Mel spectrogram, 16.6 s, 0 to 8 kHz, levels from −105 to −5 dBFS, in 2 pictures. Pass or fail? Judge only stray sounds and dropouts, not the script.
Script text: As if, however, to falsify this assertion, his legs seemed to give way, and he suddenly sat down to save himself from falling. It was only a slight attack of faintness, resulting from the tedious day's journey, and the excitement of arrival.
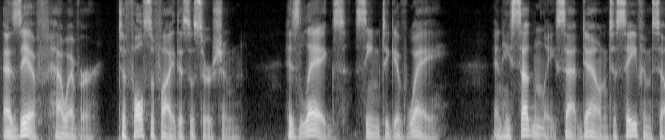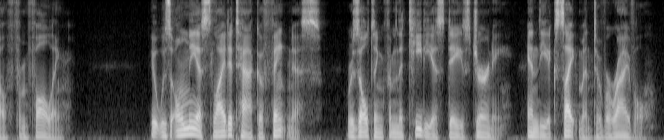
pass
